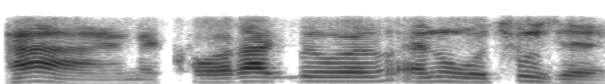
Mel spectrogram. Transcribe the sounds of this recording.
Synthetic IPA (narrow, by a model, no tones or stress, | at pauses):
ɦãenekʰɔɾak̚bioeenũot͡ʃʰũt͡ʃʰe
